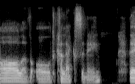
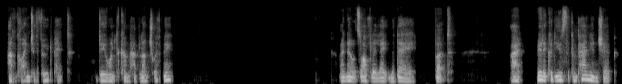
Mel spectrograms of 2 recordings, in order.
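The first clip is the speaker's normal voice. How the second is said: hushed, secretive half-whisper; 2 semitones higher, 5 dB quieter than usual. Voicing a woman in a crowd inviting a player to lunch: half-whispering. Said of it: "she whispers in your ear".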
